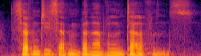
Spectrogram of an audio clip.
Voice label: english seventy fast; phon lab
